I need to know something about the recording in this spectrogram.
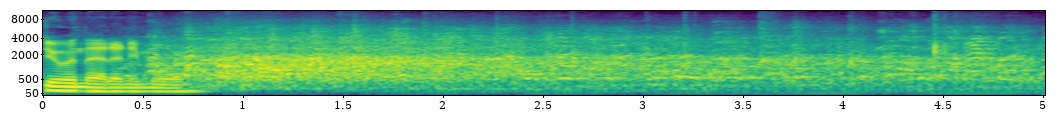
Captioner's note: audience laughing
